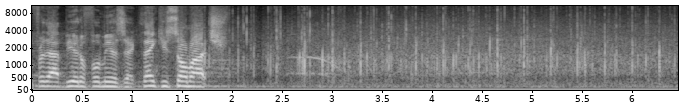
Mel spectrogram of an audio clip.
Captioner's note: audience applauding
